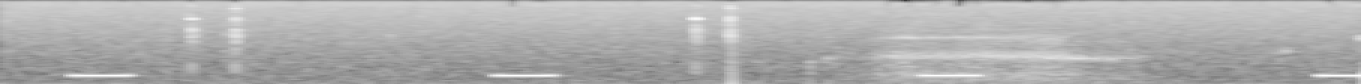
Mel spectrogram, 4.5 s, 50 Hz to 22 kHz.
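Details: Steady single-tone heart-rate beep about every 1.4 seconds with faint room noise; simulated patient monitor on the ReSimulate Android training app, ECG lead II displayed, volume 10%.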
